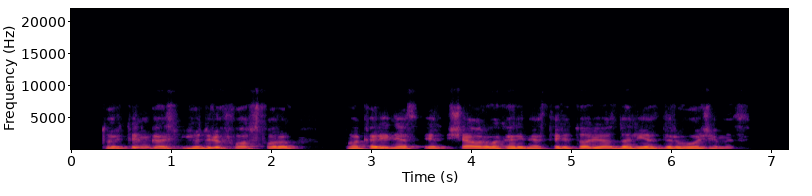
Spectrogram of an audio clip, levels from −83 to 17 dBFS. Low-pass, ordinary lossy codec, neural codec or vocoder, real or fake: 7.2 kHz; Opus, 24 kbps; none; real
